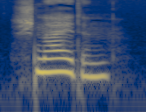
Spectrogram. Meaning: 1. to cut; to carve; to slice 2. to pare; to clip; to mow; to prune; to trim 3. to cut (someone) off; to cut in on (someone) 4. to edit 5. to intersect 6. to cut (oneself)
- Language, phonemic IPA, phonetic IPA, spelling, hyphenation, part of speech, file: German, /ˈʃnaɪ̯dən/, [ˈʃnaɪ̯.d̚n̩], schneiden, schnei‧den, verb, De-schneiden.ogg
